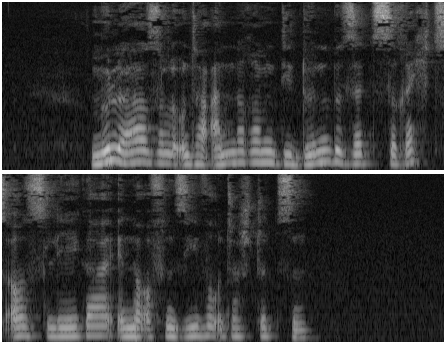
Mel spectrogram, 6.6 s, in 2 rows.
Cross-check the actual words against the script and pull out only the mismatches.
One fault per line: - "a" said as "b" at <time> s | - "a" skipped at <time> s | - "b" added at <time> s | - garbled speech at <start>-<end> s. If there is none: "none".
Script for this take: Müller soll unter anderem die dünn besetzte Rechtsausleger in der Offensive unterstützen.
none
